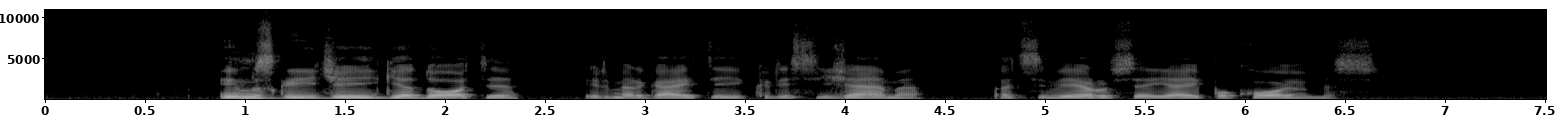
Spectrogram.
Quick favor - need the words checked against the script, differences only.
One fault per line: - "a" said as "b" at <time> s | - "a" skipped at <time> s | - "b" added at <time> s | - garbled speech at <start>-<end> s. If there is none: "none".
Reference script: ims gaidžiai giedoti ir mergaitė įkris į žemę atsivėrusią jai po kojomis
none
